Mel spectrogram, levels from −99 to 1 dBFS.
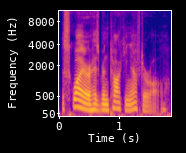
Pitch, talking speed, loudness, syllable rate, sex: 140 Hz, 225 wpm, -17 LUFS, 5.7 syllables/s, male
